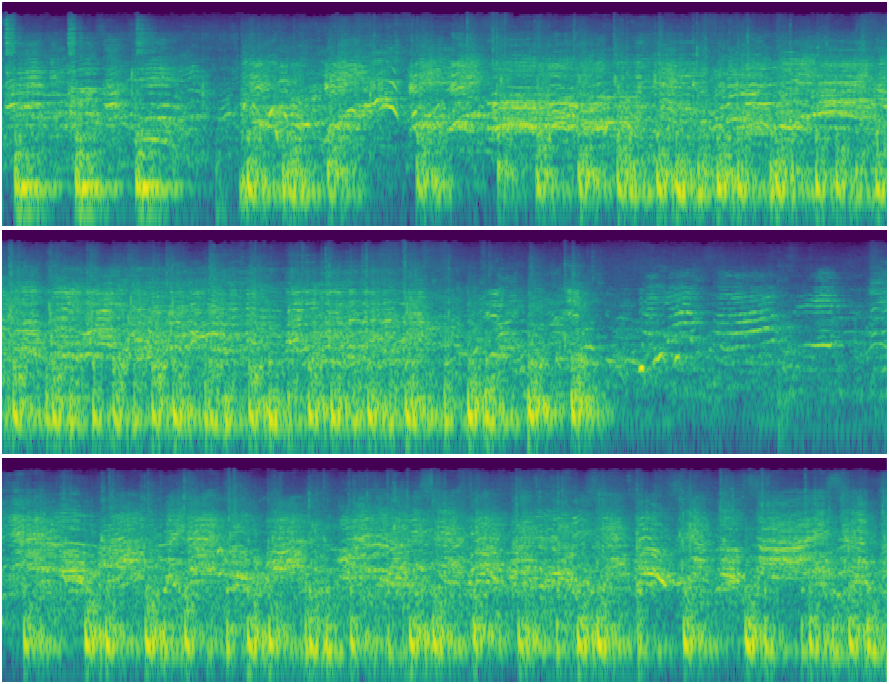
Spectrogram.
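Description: Upbeat music with a heavy beat plays loudly over loudspeakers.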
